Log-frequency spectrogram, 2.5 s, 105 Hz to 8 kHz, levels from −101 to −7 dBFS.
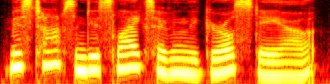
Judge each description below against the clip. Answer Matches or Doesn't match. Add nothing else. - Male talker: Doesn't match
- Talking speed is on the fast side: Doesn't match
